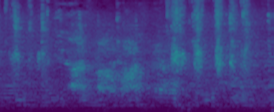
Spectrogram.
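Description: A crowd at a varsity boys hockey game in Marshfield against Needham makes a steady, distant roar of cheering and shouting in the arena, rising and falling in loudness with no clear gaps.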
